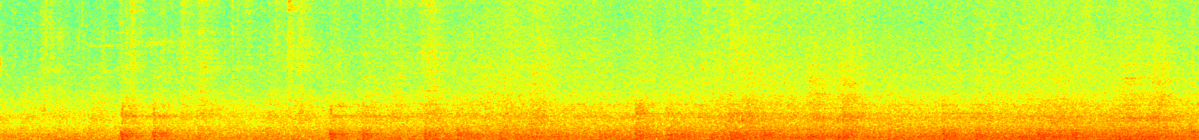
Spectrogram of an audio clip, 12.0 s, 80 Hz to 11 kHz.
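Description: JR East E235 series 1000-subseries electric commuter train rolling past, a steady rumble of wheels on rail with a low hum. Its wheels clack over rail joints a few times, and the sound grows gradually louder.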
